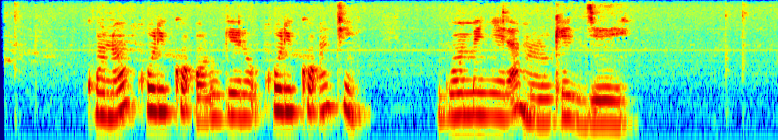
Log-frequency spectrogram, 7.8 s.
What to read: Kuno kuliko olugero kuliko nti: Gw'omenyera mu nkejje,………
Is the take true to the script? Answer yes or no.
yes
